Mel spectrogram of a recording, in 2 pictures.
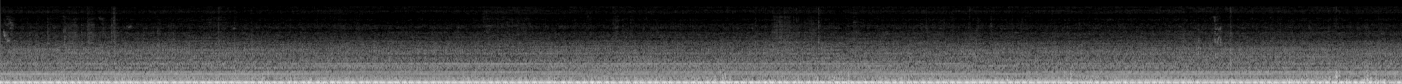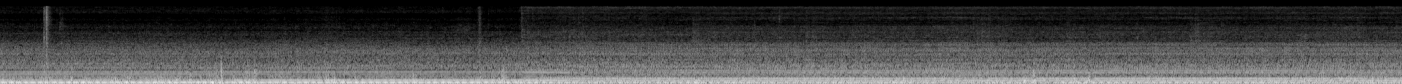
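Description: Fishing boat's engine running steadily, its tone shifting about two-thirds of the way through.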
